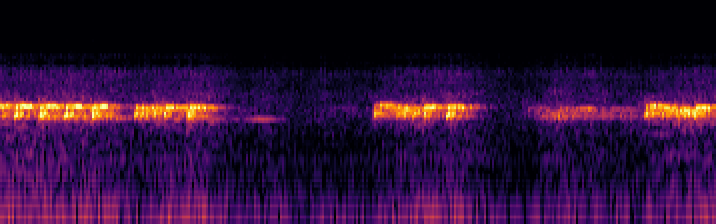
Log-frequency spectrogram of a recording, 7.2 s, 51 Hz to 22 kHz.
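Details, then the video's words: Ten-month-old local zebra dove giving fast song: several soft, trembling cooing phrases, some running together, against steady background hiss. "Suara perkutut lokal cepat usia 10 BULAN"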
